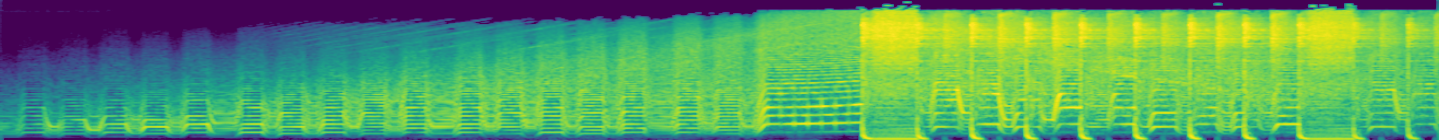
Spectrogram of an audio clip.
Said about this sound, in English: The bass is thumping.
